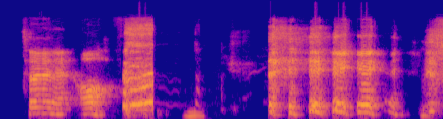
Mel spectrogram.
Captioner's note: laughing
